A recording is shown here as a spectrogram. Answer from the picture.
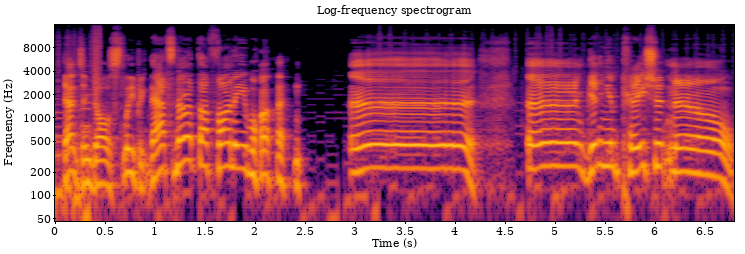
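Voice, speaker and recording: With music in the background, a high-pitched man speaks in a relaxed, playful tone. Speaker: let's play streamer. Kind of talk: casual gameplay commentary.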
